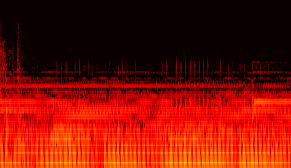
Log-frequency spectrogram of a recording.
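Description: A cat purring in the video game Strange Horticulture, a close, steady rumbling purr pulsing with each breath, with no voices over it.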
